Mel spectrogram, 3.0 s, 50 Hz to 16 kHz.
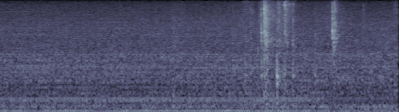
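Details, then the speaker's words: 1965 Mustang external electric fuel pump after insulator mounting: only a faint even hum under steady engine running, no buzz or whine, much quieter than before; normal fuel pump hum. "you can still hear the little bit of a hum but that's perfectly fine actually I'd prefer that"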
